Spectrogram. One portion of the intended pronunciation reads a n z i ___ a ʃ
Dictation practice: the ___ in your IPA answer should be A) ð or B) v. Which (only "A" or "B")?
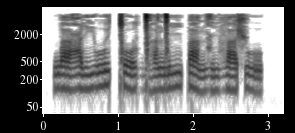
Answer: B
